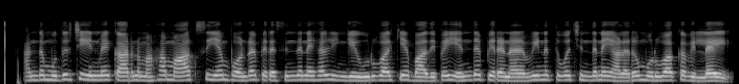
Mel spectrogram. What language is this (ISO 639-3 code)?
tam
